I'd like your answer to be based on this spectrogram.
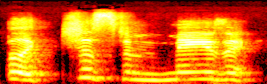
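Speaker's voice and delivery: high, gushing traveller's excitement; gushing anticipation. Retold or imitated. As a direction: gush dreamily, pitched well up, easing off by the end. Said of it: "So I was like, "Oh, like".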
